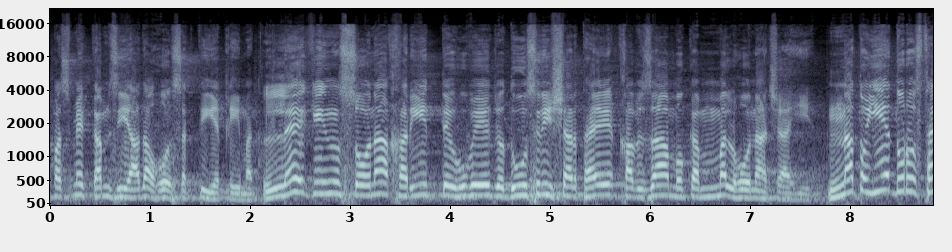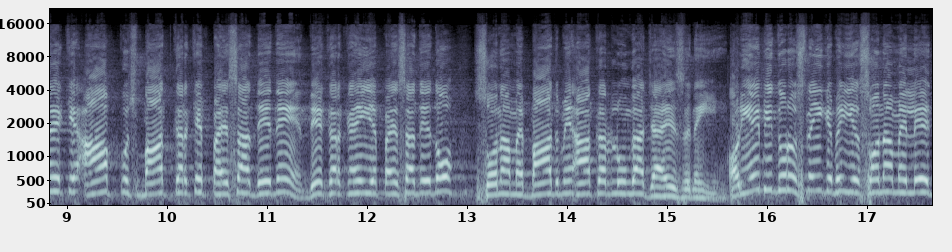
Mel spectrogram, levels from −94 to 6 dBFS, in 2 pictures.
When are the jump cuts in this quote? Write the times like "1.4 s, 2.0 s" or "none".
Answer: 2.1 s, 7.6 s, 15.5 s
